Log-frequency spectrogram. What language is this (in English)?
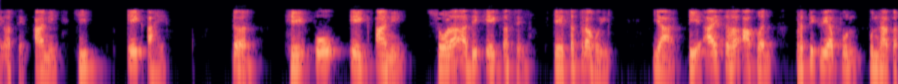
Marathi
